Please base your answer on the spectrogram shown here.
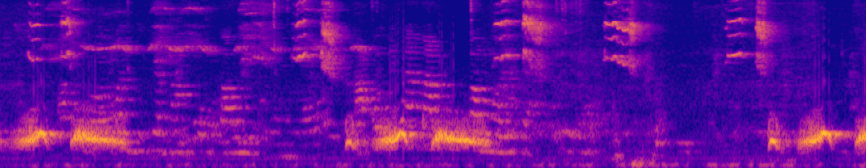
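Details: Spotted dove calling loudly and persistently: hoarse, wavering coo phrases repeated roughly every two to three seconds, mixed with high sharp chirps from small birds nearby.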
